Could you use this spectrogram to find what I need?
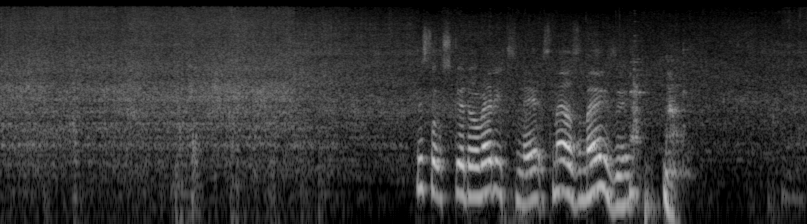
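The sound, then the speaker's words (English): A steady, hissing sizzle of spices and tomatoes frying in a pan, with a little water added so the spices don't burn, runs throughout, with a voice talking over it during the second half. “So you're going to add so that you don't want to burn the spices, and a little bit of water to it, so that the spices don't get burned.”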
